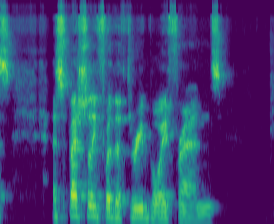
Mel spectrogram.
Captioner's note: none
